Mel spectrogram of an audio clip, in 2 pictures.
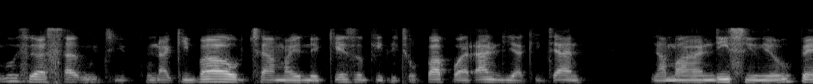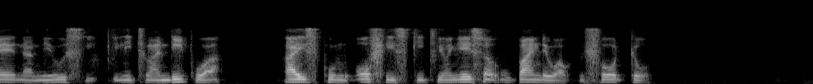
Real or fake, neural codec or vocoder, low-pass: fake; codec, 16 kHz, 1.1 kbps, Voila-Tokenizer; 5.4 kHz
